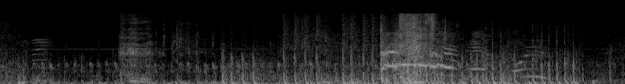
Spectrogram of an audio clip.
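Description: Machine gun fire in a Call of Duty WWII multiplayer match, rapid bursts and explosions layered throughout with a person talking over the gunfire.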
